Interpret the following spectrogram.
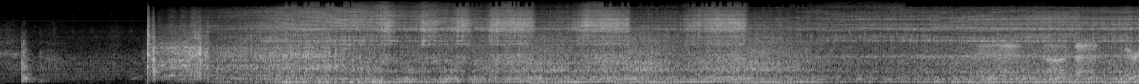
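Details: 1950 Dodge, first start in 40 years, restarted after cooling off with about ten throttle pumps, no choke: short crank, then catches cleanly and settles into steady, even run.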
